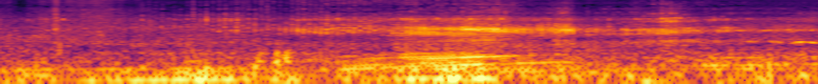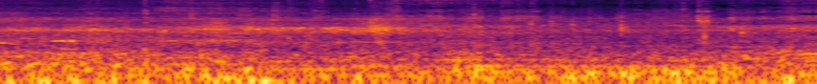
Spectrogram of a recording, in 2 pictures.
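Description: Wind rumbling on the microphone, with a road vehicle passing that swells loudest between about two and a half and four seconds in.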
